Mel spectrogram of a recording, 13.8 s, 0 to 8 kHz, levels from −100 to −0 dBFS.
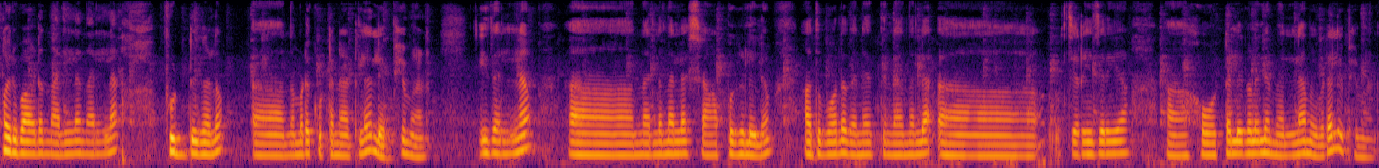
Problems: none marked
